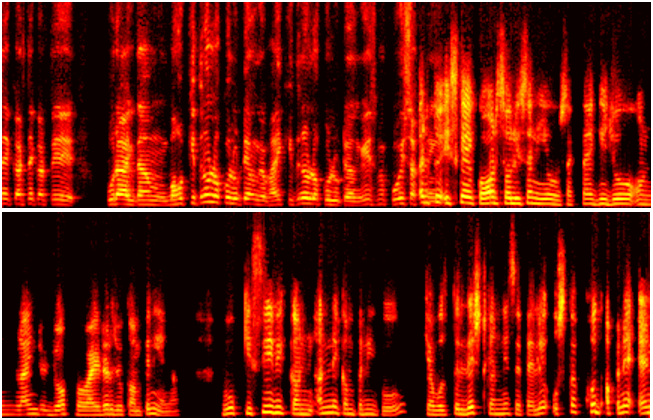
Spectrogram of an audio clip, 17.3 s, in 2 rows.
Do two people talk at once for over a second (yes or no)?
no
